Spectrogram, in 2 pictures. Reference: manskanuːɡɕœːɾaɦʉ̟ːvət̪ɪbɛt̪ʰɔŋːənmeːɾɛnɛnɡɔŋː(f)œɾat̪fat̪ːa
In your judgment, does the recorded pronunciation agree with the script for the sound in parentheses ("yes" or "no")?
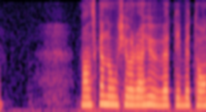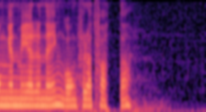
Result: yes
